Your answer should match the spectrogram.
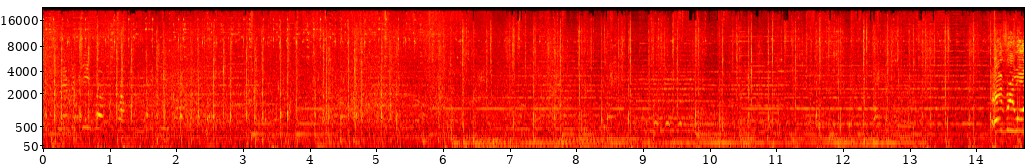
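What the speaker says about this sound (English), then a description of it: "Whoa there, Roach" Horse hooves clip-clopping steadily in The Witcher 3: Hearts of Stone, a continuous trotting rhythm under game music and dialogue, with a brief whinny near the end.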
